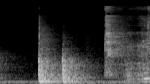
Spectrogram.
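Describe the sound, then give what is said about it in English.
Two quick, sharp knocks on wood, a fraction of a second apart, followed by a longer brushing or scraping noise. A low steady hum runs underneath. “Knock on wood.”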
